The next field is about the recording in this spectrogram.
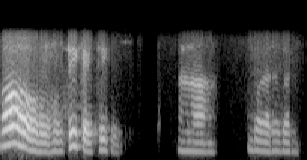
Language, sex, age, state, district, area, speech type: Marathi, female, 60+, Maharashtra, Nanded, rural, conversation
